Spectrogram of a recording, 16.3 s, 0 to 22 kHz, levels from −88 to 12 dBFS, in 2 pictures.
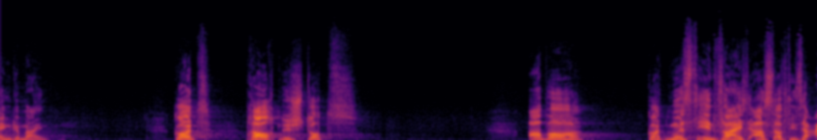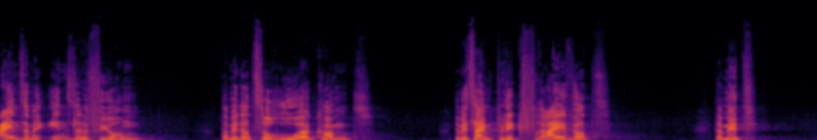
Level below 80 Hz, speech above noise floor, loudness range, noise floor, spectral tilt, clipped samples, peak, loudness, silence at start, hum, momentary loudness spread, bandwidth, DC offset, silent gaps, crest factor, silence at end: -80 dBFS; 48 dB; 5 LU; -74 dBFS; -3 dB/octave; under 0.1%; -4 dBFS; -25 LUFS; 0 s; none; 19 LU; 17.5 kHz; under 0.1%; none; 26 dB; 0.65 s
